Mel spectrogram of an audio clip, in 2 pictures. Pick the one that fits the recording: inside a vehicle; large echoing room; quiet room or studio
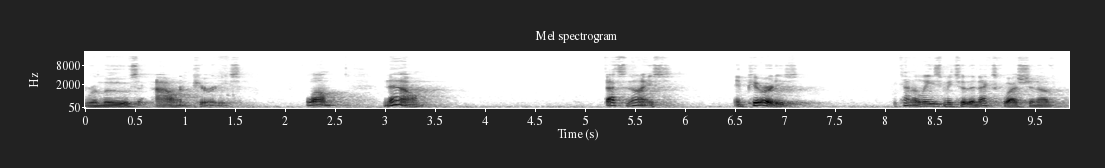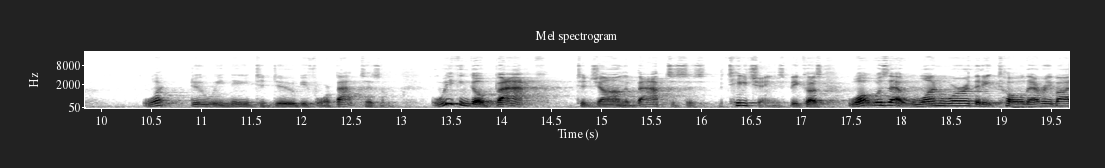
large echoing room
